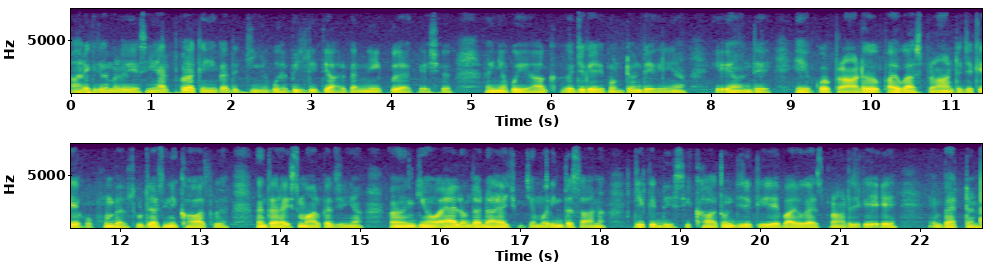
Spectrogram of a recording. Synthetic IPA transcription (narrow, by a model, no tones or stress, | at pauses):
a̰ːɾekd͡ʒeɡmət̪ləbeəsĩːɛːlppət̪aːkəĩkə̰ɾd̪eːd͡ʒɪjãːkʊd̪ɛːbɪd͡ʒliːt̪ɪjaːɾkə̰ɾniːkʊd̪ɛːkɪ̰ʃɪjãːkoːiːəɡd͡ʒeːkeɡʊɳʈeːɦʊ̃nd̪eːãːeɦʊ̃nd̪eːeːplãːʈbaːjoːɡɛːsplãːʈd͡ʒeːkebɛːbsuːd̪ɛːsinĩːkʰaːt̪ːt̪əɾãɪst̪ːmaːlkəɾd͡ʒeɪjãːd͡ʒɪãːɛːlɦʊ̃nd̪aːɖaːjaːt͡ʃukiãːməɾiːnd̪aːsa̰ːnad͡ʒeːked̪eːsiːkʰaːt̪ɦʊ̃nd̪iːd͡ʒeːkeeːbaːjoːɡɛːsplãːɳʈd͡ʒeːkeeːbɛːʈən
